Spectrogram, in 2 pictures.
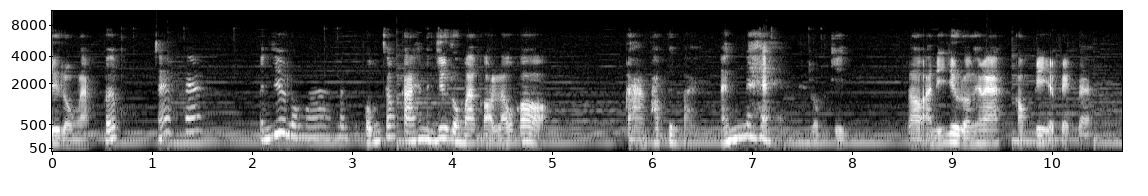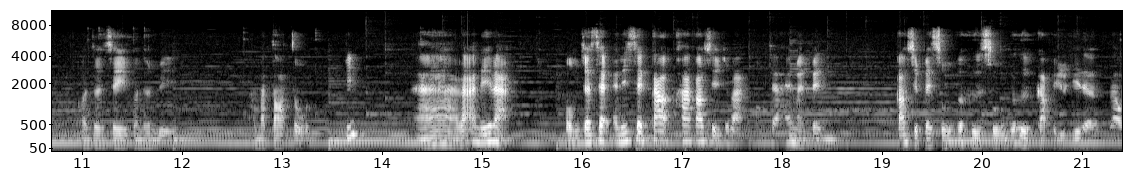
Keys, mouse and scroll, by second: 0.6 click, 1.2-1.7 drag, 2.6 click, 3.6 click, 7.0 click, 7.5 click, 10.9 click, 11.4 click, 12.5-13.2 drag, 14.3 click.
